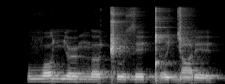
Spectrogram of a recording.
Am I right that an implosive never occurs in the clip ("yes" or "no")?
yes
